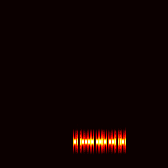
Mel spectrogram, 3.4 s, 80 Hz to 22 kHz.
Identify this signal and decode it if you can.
Morse code, heard as a keyed tone, about 77 wpm, 700 Hz. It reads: N1QGF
